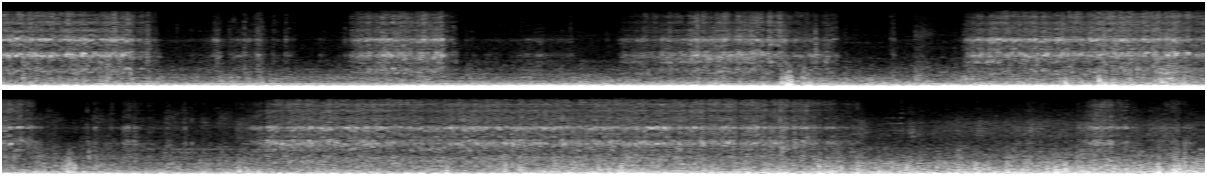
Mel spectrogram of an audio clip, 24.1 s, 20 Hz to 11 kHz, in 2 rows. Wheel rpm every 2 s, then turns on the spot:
140, 30, 50, 50, 60, 130, 80, 70, 150, 160, 80, 20.
2-6 12-14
